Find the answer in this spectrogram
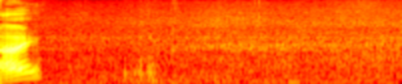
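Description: A man's voice says one short word at the start, then a low, steady murmur of distant road traffic in the background.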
